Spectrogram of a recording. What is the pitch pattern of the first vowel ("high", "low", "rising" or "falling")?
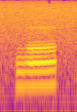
high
